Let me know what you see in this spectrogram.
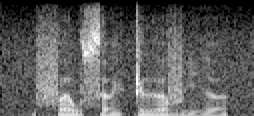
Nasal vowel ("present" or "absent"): absent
